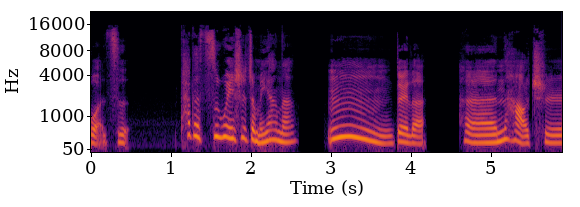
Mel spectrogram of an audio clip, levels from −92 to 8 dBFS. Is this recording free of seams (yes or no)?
yes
